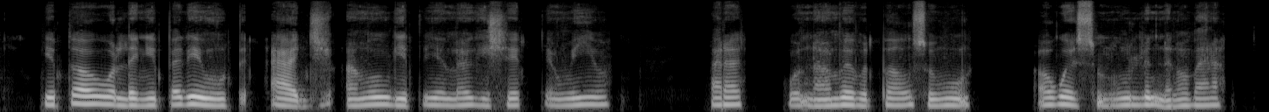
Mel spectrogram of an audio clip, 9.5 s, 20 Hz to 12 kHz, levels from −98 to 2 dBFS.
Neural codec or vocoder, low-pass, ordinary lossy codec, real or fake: codec, 24 kHz, 0.9 kbps, WavTokenizer, small release; none; none; fake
